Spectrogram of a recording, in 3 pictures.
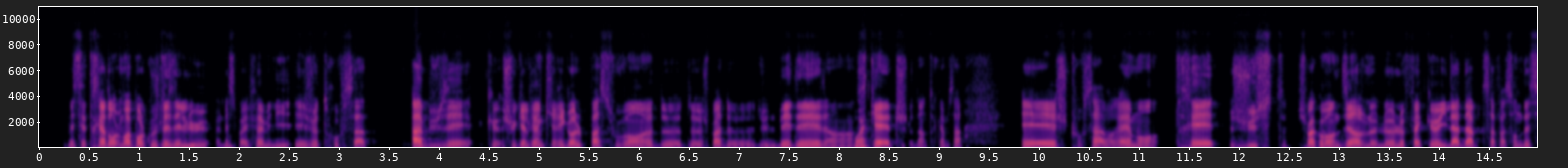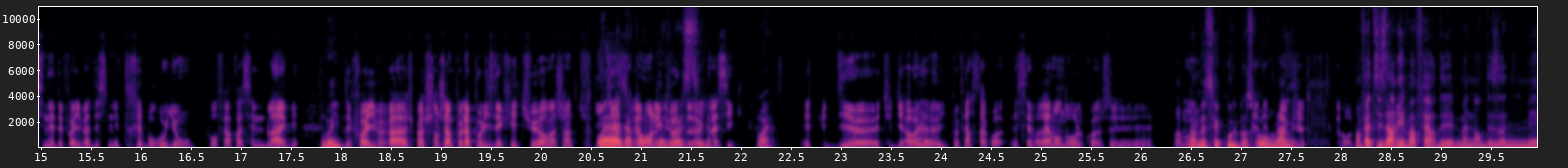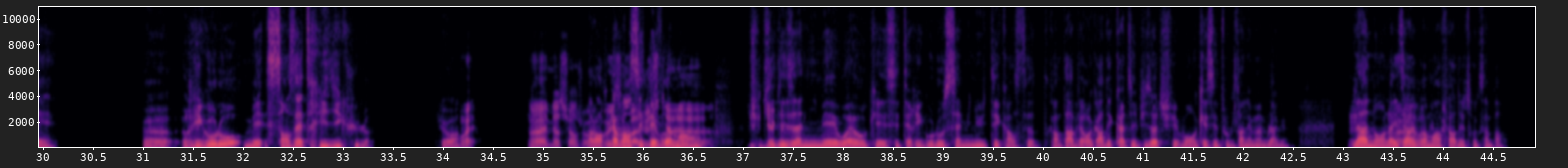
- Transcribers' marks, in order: stressed: "abusé"; stressed: "juste"
- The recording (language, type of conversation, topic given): French, unstructured, Quelle série télé t’a le plus marqué récemment ?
